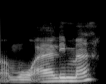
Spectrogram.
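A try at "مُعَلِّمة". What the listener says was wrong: Mu'allima. Mu'allima with a shadda.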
